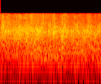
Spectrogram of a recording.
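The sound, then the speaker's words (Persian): An audience at a talk applauds with dense, even clapping that holds at a steady level throughout the short stretch, without any voices. “تشویق داشت.”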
